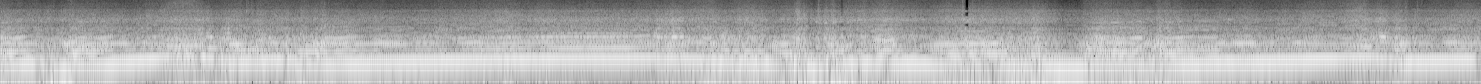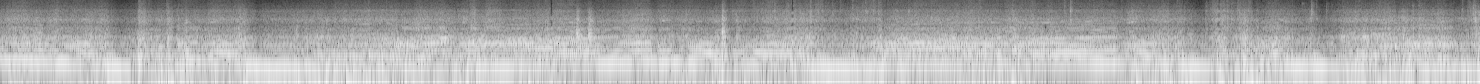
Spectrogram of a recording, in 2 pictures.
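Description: Two-wheel-drive rally car's engine heard from inside its stripped-out cabin, driven hard: the pitch climbs and drops over and over as the driver accelerates, lifts and brakes, over steady road and tyre noise.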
